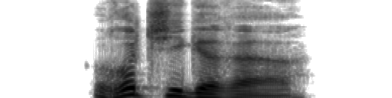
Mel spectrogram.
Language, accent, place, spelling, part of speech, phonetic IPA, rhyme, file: German, Germany, Berlin, rutschigerer, adjective, [ˈʁʊt͡ʃɪɡəʁɐ], -ʊt͡ʃɪɡəʁɐ, De-rutschigerer.ogg
- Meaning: inflection of rutschig: 1. strong/mixed nominative masculine singular comparative degree 2. strong genitive/dative feminine singular comparative degree 3. strong genitive plural comparative degree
